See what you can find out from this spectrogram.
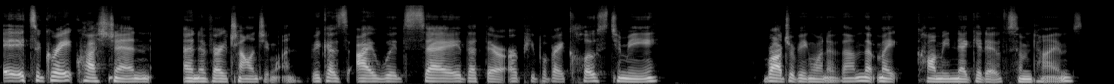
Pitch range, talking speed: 140-165 Hz, 170 wpm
